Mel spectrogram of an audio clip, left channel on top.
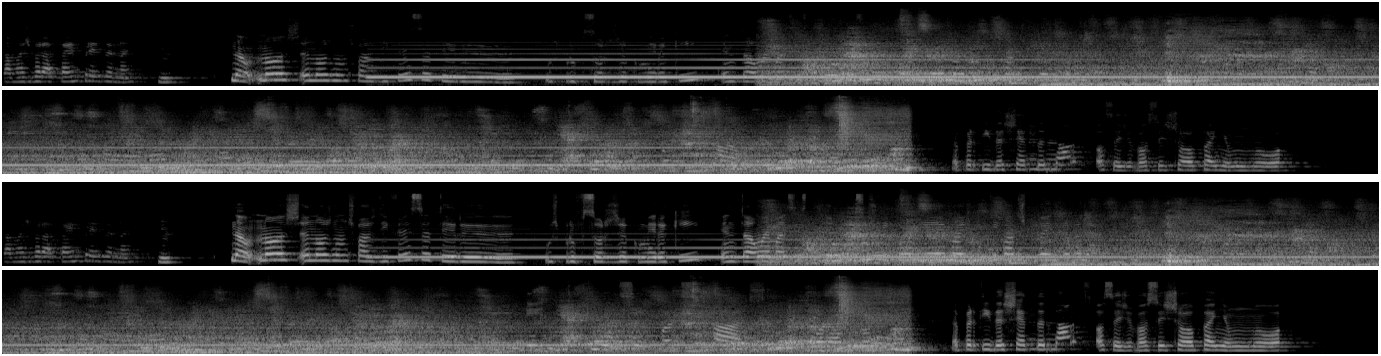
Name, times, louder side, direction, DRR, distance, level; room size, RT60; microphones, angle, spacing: voice 1, 0.0-1.3 12.0-13.3 13.8-17.3 17.8-19.4 24.0-24.3, left 2 dB, 40° left, 1.1 m, -44 dB
voice 2, 2.3-5.2 5.4-11.0 19.0-22.9 23.3-26.5, right 5 dB, 85° right, 0.5 m, -35 dB
sound 1, 3.6-21.7, left 4 dB, 70° left, 0.4 m, -32 dB
sound 2, 7.5-22.9, left 1 dB, 5° left, 0.4 m, -30 dB
sound 3, 10.3-18.7, left 1 dB, 55° right, 4.4 m, -34 dB
14.0 x 5.6 x 9.4 m
head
